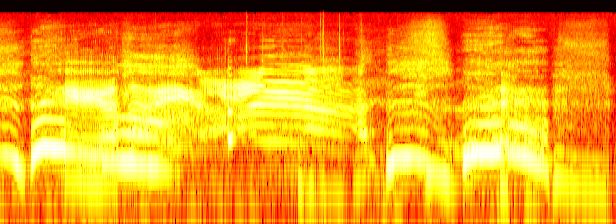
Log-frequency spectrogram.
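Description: A man groaning and crying out in pain: a string of about six short moans, each rising and falling in pitch.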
